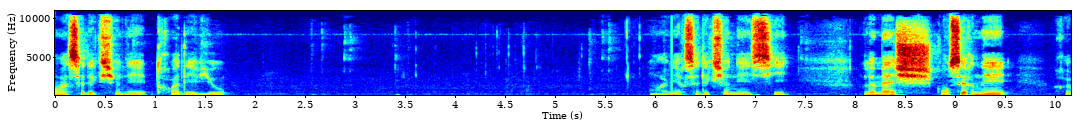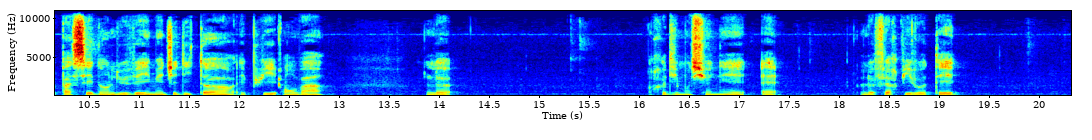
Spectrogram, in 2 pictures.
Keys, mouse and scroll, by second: 0.3 click, 1.3 Tab, 1.7 right click, 2.2 Tab, 3.4 scroll up 4, 4.3 alt+right click, 5.1 shift+right click, 6.2 alt+shift+right click.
